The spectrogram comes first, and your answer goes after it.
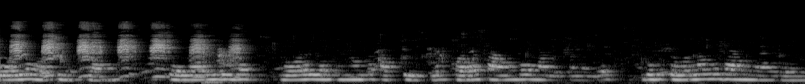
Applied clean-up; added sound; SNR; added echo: classical method WPE with log-MMSE.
